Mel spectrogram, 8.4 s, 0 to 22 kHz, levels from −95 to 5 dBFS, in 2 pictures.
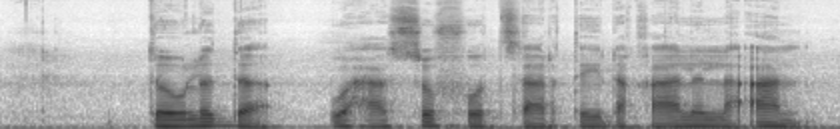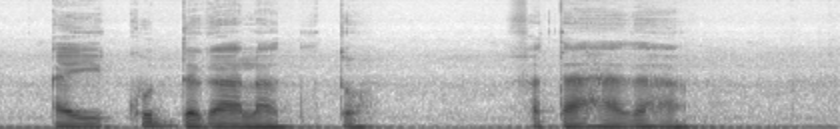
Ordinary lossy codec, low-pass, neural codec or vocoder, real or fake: none; none; none; real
